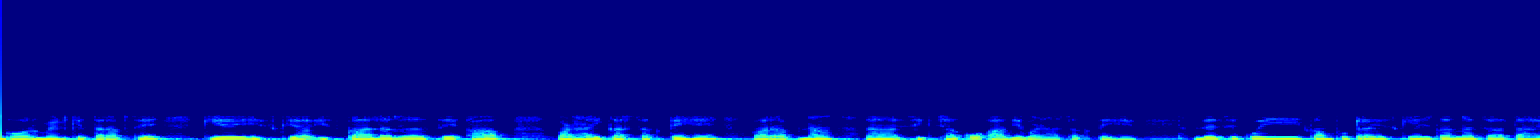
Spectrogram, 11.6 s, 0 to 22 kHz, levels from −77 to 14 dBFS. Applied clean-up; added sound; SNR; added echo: none; none; none; reverberation time 0.2 s.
